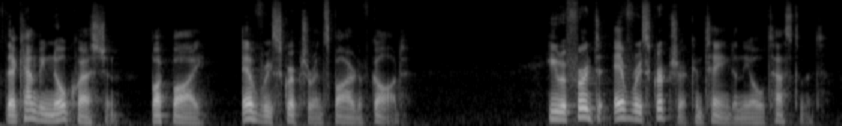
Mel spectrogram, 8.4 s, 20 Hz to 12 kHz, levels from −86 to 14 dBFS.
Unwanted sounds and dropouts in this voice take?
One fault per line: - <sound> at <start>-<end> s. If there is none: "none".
none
